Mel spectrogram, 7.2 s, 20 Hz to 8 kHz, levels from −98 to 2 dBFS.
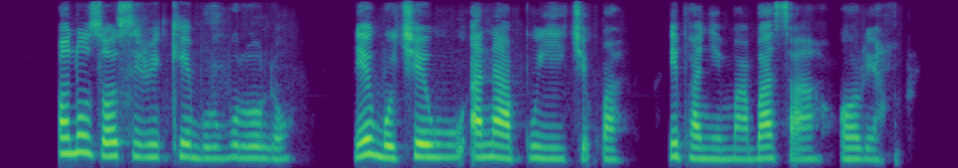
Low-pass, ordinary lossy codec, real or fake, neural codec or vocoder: none; none; fake; codec, 16 kHz, 4 kbps, X-Codec, HuBERT features, trained on LibriSpeech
